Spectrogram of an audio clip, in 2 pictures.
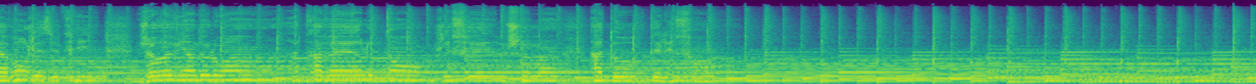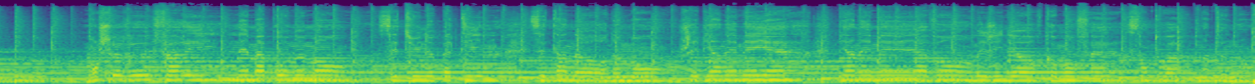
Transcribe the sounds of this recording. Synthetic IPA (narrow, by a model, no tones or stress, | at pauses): avɑ̃ʒezykχi | ʒəʁəvjɛ̃d̪əlwɛ̃at̪χavɛʁlət̪ɑ̃ | ʒefɛləʃəmɛ̃ | ad̪od̪elefɑ̃ | mɔ̃ʃəvøfaʁinɛmapoməmɑ̃ | sɛt̪ynpat̪in | sɛt̪ɛ̃nɔʁnəmɑ̃ | ʒebjɛ̃nemejɛʁ | bjɛ̃nemeavɑ̃mɛʒiɲɔʁkɔmɑ̃fɛ | ʁsɑ̃t̪wa | mɛ̃t̪ənɑ̃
